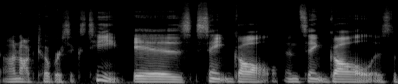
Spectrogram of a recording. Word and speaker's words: Gall: Gall. It's Gall with an A. Oh, that's sad. I just like the way you pronounce it, though, and we can just pretend it's St. Gull.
